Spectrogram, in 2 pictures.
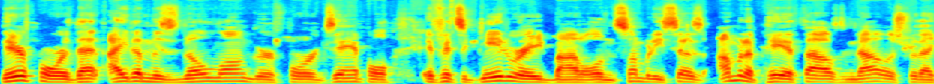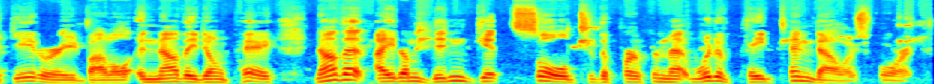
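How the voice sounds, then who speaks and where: A man's voice: on the high side, expressive, fairly quick, natural voice. A man playing a defensive, indignant plaintiff in a dramatic deposition reading, with hammy, sarcastic emphasis. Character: defensive, indignant male plaintiff under questioning.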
